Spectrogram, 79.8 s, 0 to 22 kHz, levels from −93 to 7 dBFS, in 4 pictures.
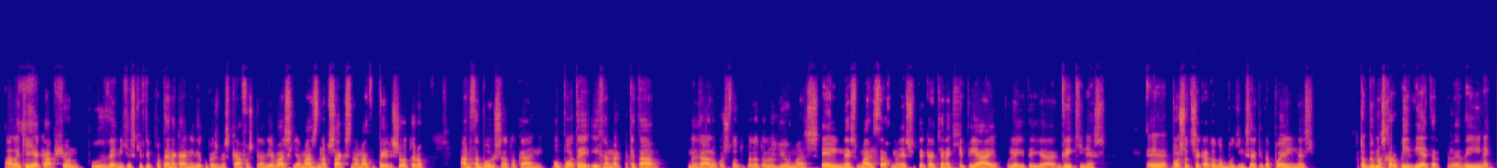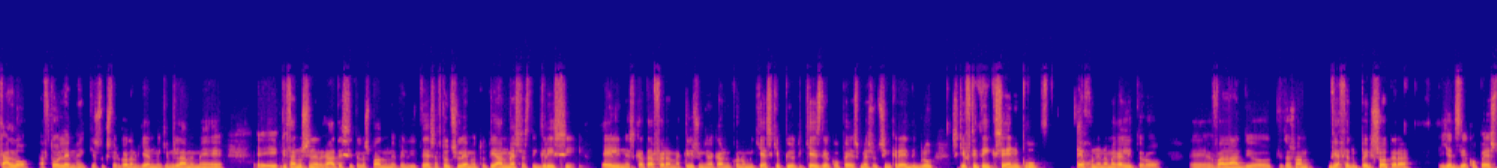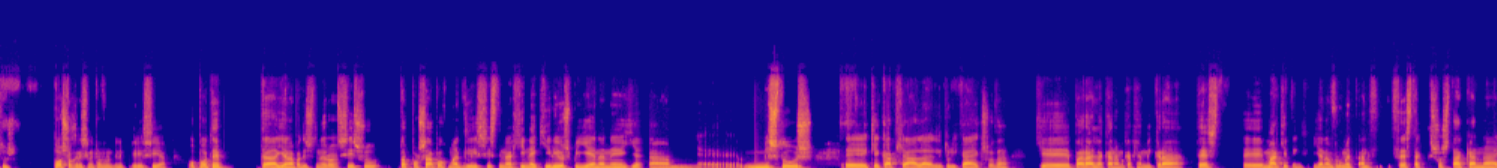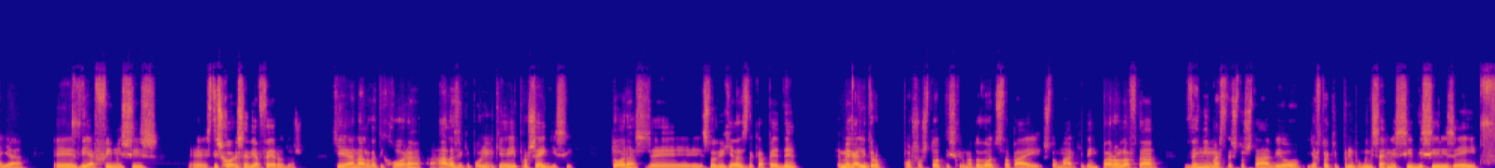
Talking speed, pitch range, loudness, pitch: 160 wpm, 95-130 Hz, -20 LUFS, 110 Hz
